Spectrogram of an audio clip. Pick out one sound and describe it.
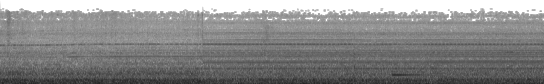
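Jet engines roar loudly and steadily as an airliner takes off.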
